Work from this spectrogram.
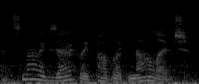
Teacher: Her voice is different as well. She's talking all like breathy and sexy.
